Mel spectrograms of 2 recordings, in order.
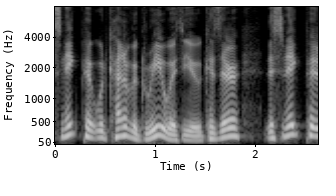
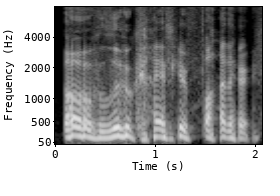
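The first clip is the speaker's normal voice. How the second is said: Darth Vader parody; 3 semitones higher, 7 dB louder than usual. Retold or imitated. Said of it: "flat earth version of Darth Vader".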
